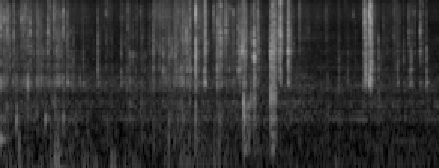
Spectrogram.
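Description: A clear plastic bag crinkling as a plastic Tomy Plarail toy train coach is slipped out of it and handled, making scattered small clicks and crackles. There are sharper clicks about three to four seconds in and another near five seconds.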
